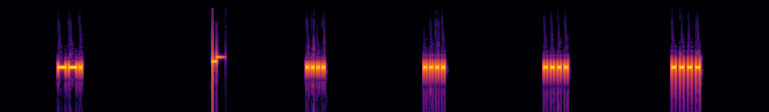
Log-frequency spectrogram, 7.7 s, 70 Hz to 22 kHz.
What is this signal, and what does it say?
Morse code, heard as a keyed tone, about 40 wpm, spaced as for 8 wpm, 700 Hz. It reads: G HHHH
